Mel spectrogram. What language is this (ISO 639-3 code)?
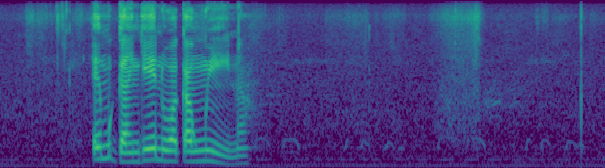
tso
